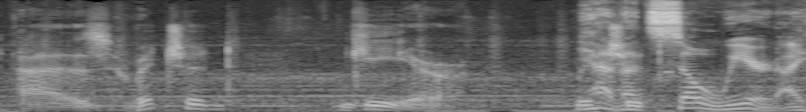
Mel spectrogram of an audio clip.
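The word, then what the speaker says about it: Gere: Richard Greer, but it's Ge R E. So, how do you pronounce that? Gear. Yeah, it is just gear.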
